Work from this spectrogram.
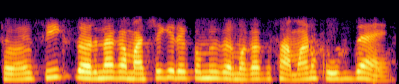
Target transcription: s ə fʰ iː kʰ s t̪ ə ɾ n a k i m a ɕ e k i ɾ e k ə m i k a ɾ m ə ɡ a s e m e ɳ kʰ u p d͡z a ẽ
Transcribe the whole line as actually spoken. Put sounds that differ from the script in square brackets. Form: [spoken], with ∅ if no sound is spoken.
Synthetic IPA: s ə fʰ iː [k] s [d̪] ə ɾ n a k [a] m a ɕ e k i ɾ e k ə m i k [ə] ɾ m ə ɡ a s [a] m [a] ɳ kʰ [uː] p d͡z a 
